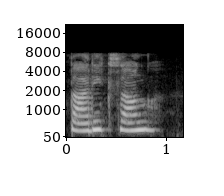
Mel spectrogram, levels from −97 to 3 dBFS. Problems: none marked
